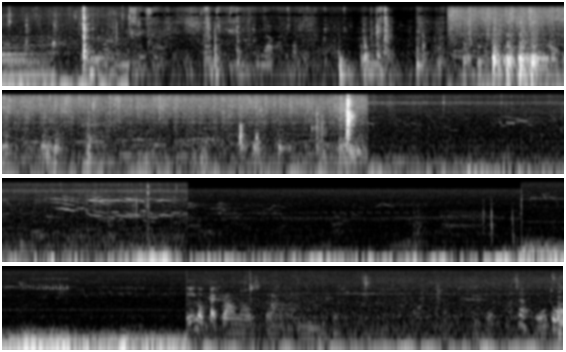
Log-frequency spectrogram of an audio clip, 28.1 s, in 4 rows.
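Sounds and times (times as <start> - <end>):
quiet rural background: 0.0 - 28.0
birds chirping: 5.0 - 19.3, 20.6 - 28.0.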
